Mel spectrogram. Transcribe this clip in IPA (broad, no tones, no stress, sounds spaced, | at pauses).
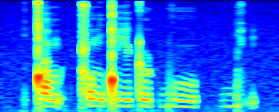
ǃ a m o̰ ʈ ǁ o m ǃ iː ʈ uː ʈ b uː | ɡ͡b ḭ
